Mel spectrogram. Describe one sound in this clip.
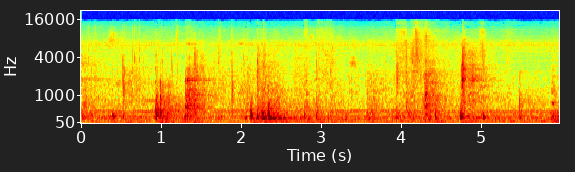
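Footsteps knock on a wooden stage floor.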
